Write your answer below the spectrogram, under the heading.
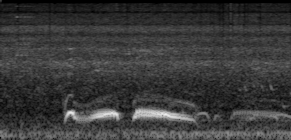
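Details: Wild-dove lure of spotted dove cooing: one clear two-part coo, a short rising note and then a longer falling hoot, followed by a faint drawn-out tail note, heard over a steady low hum.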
